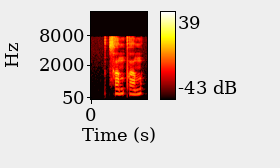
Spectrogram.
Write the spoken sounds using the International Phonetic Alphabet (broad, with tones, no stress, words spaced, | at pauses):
t͡sʰɐ˨˧mpʰɐ˨˧m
